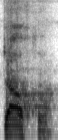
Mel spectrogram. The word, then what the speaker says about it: Douthat: Doubt it.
